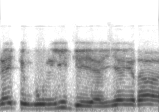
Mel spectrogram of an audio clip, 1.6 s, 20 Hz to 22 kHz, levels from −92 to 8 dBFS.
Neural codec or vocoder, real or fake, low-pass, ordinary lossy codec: none; real; 9.9 kHz; Opus, 24 kbps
